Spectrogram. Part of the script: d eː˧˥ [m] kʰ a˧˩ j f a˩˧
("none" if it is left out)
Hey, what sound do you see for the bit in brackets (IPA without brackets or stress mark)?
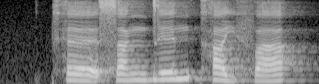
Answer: n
